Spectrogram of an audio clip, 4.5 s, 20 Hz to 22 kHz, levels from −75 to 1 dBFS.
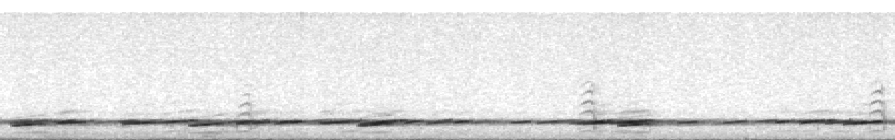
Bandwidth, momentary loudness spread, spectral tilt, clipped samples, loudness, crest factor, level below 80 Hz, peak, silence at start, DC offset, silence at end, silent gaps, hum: over 20 kHz; 8 LU; -1 dB/octave; under 0.1%; -14 LUFS; 16 dB; -44 dBFS; 0 dBFS; 0 s; under 0.1%; 0 s; none; none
